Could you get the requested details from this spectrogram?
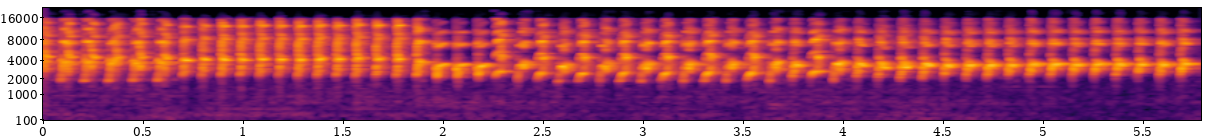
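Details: Long ngekek of a lovebird, played as a lure to get other lovebirds singing. A continuous, very high, rapid chatter of rasping notes, about six a second, holds steadily without a break.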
